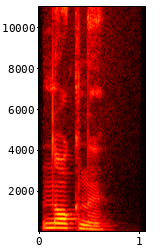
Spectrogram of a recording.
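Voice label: "нокны", Komi, female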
